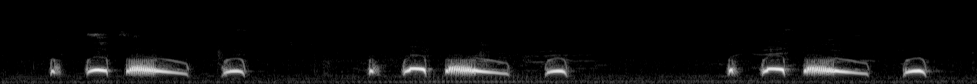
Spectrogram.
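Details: Spotted dove cooing in the earthy-field voice style, urging and calling coos meant to stir untamed doves into cooing: three low phrases about three and a half seconds apart, each of short hoots then a longer falling coo, clean quiet background.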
